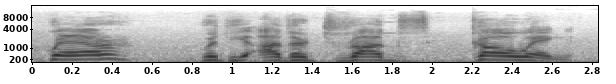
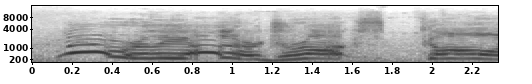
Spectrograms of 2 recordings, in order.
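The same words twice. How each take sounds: First: It is said in a lower, non-squeaky voice. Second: It is said in a high, squeaky voice.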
